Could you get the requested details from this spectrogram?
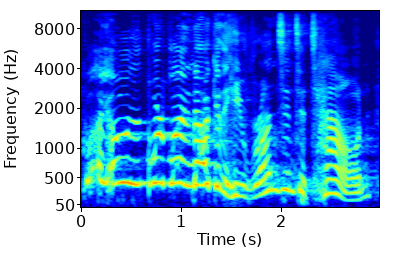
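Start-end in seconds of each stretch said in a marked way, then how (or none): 0.0-1.5 high, fast, crying with joy; tearful joy. Acted. Blind-born man telling his new sight, crying with joy. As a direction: sob it out overjoyed.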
